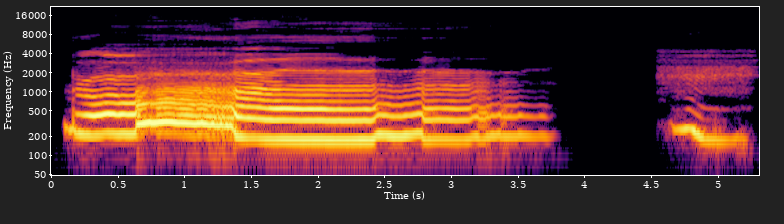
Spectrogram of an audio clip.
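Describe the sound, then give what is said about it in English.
A long, pained bellow from a voice imitating a dragon, loud and sustained with a wavering, mournful pitch, trailing off before a short, falling groan follows after a brief silence. “Susan then heard a painful-sounding bellow coming from the dragon.”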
